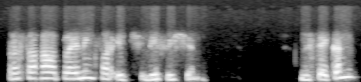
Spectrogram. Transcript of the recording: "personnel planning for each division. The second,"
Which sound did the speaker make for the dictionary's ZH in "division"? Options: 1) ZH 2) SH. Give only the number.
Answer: 2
